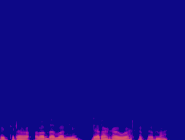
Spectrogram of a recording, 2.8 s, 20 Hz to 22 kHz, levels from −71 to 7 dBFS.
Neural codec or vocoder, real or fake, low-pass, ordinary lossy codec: codec, 16 kHz, 8 kbps, FunCodec, trained on Chinese and English, 25 frames a second; fake; 3.6 kHz; none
